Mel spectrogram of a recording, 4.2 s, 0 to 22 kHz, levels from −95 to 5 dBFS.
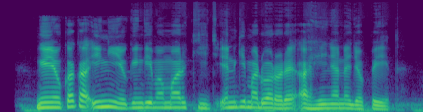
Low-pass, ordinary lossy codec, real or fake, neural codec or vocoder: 19.8 kHz; Opus, 32 kbps; real; none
